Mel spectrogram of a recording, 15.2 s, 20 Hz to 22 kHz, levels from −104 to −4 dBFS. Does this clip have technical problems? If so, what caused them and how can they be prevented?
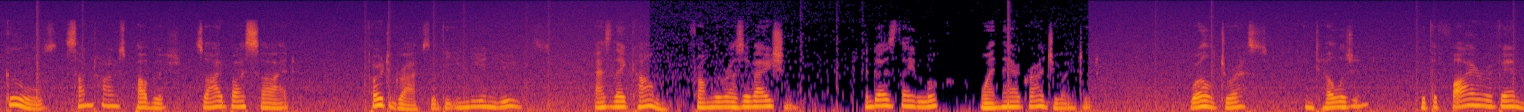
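Yes. From 6.49 to 10.88 s there is overdone noise removal: bands near the noise estimate are cut away, leaving near-silent gaps with twinkling specks, and quiet parts of the voice are lost with them. A spectrogram shows scattered isolated dots and holes. Use gentler reduction settings, since the room noise sits about 17 dB below the speech.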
